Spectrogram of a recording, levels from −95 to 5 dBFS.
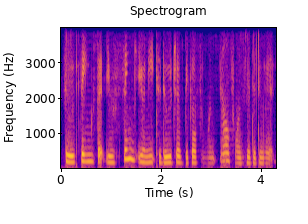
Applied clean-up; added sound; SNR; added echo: neural separator model SepFormer WHAMR!.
